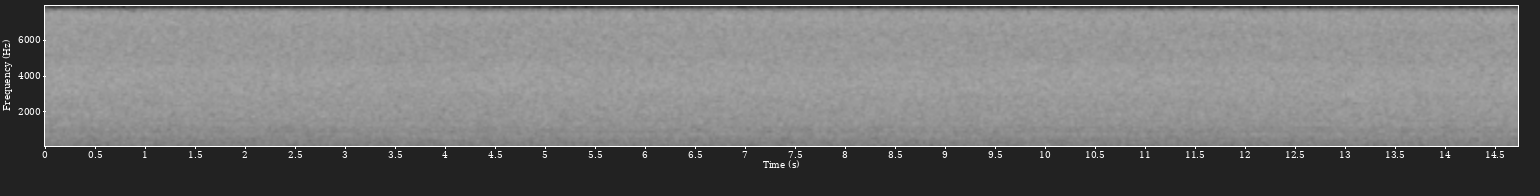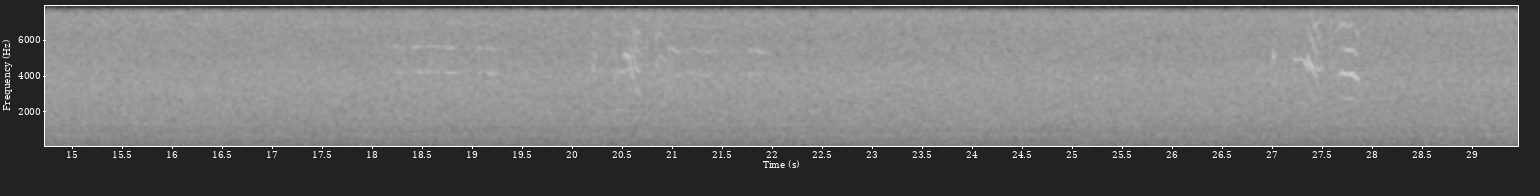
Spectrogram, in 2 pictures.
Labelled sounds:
21.2	21.5	Pacific white-sided dolphin, 5.3 to 5.6 kHz
27.2	27.9	Pacific white-sided dolphin, 3.7 to 5.2 kHz

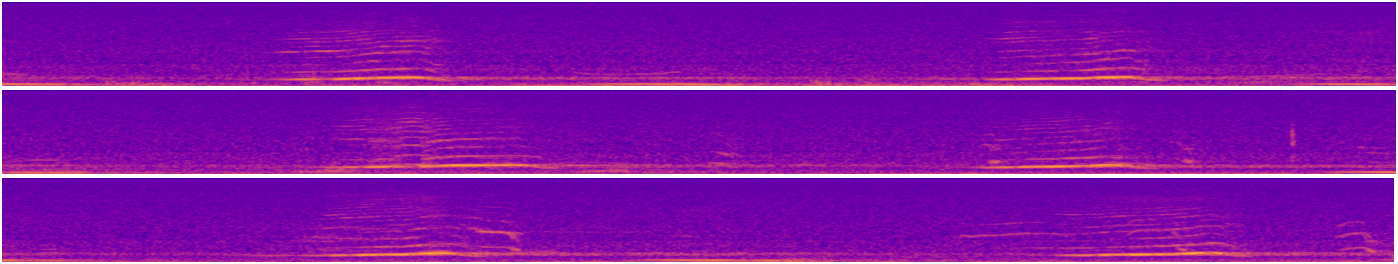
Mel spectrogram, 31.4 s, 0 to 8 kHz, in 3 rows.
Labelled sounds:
2.0	3.2	humpback whale, 1.0 to 2.8 kHz
7.4	8.5	humpback whale, 0.80 to 3.9 kHz
12.9	14.2	humpback whale, 0.90 to 2.8 kHz
18.0	18.8	humpback whale, 1.1 to 2.9 kHz
23.1	24.8	humpback whale, 0.80 to 3.7 kHz
28.1	30.1	humpback whale, 0.80 to 3.8 kHz
30.9	31.3	humpback whale, 0.80 to 1.1 kHz

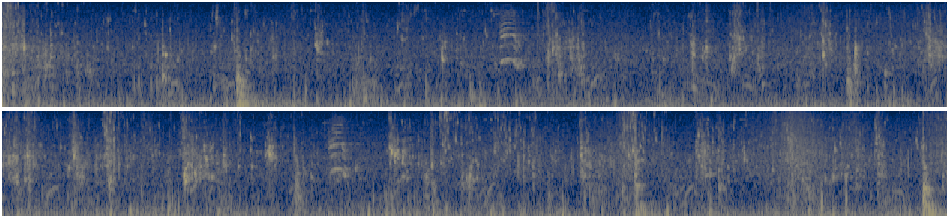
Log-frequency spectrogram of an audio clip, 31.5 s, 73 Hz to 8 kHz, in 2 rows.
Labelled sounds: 8.1	8.7	killer whale, southern Alaska resident, 0.28 to 7.4 kHz
21.0	21.6	killer whale, southern Alaska resident, 0.18 to 6.9 kHz

